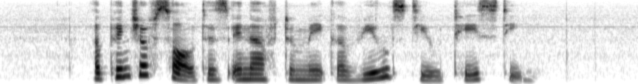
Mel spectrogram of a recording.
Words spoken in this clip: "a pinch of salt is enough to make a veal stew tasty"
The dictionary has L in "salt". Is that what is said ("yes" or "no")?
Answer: yes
